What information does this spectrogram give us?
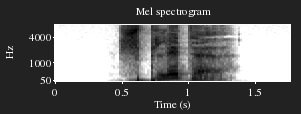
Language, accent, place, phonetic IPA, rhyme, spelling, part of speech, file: German, Germany, Berlin, [ˈʃplɪtə], -ɪtə, Splitte, noun, De-Splitte.ogg
- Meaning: dative of Splitt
